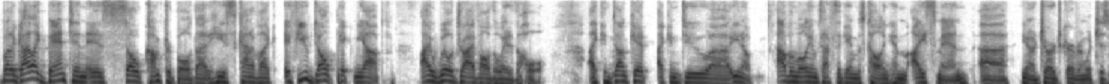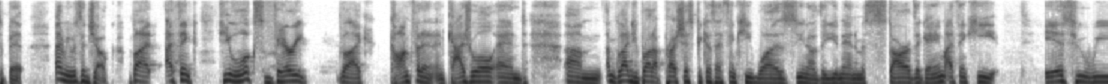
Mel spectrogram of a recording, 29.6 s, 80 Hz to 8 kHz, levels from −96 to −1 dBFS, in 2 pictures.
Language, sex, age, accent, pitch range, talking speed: English, male, 30-49, American, 110-140 Hz, 200 wpm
